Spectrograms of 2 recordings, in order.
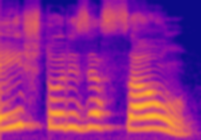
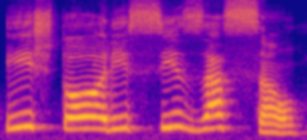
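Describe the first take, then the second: First: Said in the usual way. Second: Historicização sounded out slowly, syllable by syllable; slow, careful enunciation. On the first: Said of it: "E, perdão". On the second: Real, not acted. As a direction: say "historicização" slowly to get every syllable right. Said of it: "tem que falar devagar".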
